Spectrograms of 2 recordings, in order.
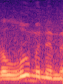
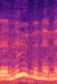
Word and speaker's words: aluminum: It's made of aluminum if you're from America.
